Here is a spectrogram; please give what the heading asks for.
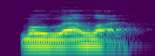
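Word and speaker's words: Molella: Molela.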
